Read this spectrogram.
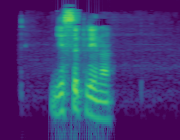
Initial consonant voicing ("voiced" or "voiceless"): voiced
